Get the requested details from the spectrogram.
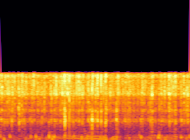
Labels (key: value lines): label: biophony, cascading saw
recorder: HydroMoth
